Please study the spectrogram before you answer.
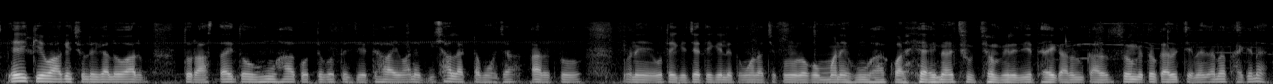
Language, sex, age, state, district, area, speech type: Bengali, male, 30-45, West Bengal, Cooch Behar, urban, spontaneous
